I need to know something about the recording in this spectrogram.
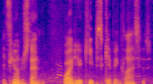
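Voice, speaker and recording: Man playing stuffy, low-voiced old principal. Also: expressive, brisk, darkish tone. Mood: stern. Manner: formal, lecturing. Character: stern, stuffy old male school principal. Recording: background music.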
